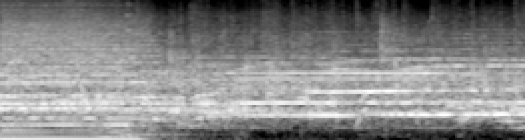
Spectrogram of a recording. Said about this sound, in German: Okay, einen riesengroßen Applaus für meine Boys, meine Mentoren.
